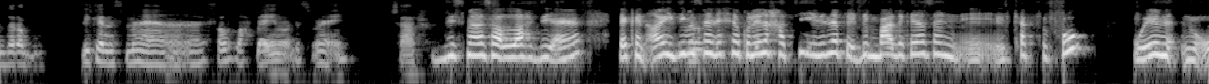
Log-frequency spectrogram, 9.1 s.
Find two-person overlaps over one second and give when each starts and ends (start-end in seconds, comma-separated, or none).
none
